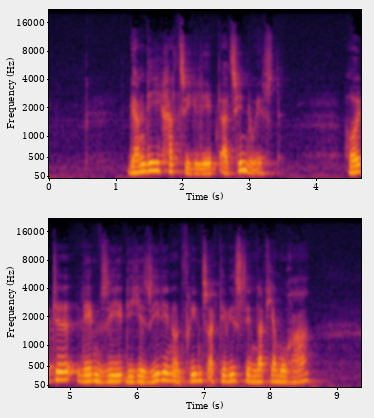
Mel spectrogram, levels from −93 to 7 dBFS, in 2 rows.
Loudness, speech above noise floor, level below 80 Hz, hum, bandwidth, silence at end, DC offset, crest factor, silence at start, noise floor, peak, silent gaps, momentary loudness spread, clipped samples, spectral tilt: -14 LUFS; 36 dB; -52 dBFS; none; 13 kHz; 0.7 s; under 0.1%; 16 dB; 1.2 s; -50 dBFS; 0 dBFS; none; 7 LU; under 0.1%; -7.5 dB/octave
